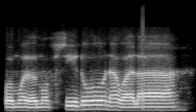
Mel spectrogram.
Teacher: Nah, la di sini mad tabi'i ya. Karena panjang 2 harokat.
